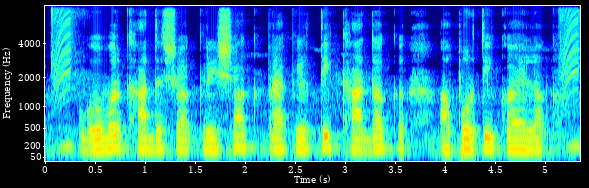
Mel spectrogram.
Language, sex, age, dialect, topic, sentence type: Maithili, female, 18-24, Southern/Standard, agriculture, statement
